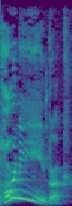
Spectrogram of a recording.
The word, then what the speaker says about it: Hornibrook: That's his name, Hornibrook.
